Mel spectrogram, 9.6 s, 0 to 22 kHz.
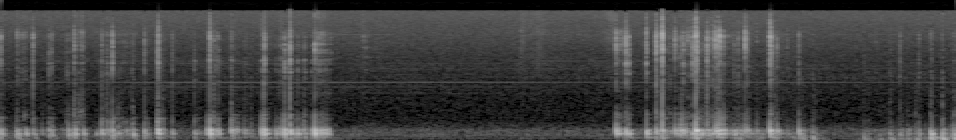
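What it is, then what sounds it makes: Metal mesh microphone grille. Long nails and fingertips tap quickly on the hollow metal mesh grille of a black microphone. The result is a rapid, dry patter of short clicks and soft thumps centred low around 200 Hz, in two bursts separated by a nearly silent pause of about three seconds, then continuing more lightly at the end.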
